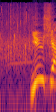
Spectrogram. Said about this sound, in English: Give her a big hand clap.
